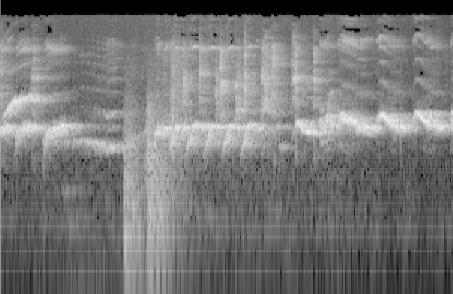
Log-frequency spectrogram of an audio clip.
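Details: Captive shamas kept by their owner give long steady whistles, interrupted by a sharp broadband burst, then resume with a level whistle and bright rising notes.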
